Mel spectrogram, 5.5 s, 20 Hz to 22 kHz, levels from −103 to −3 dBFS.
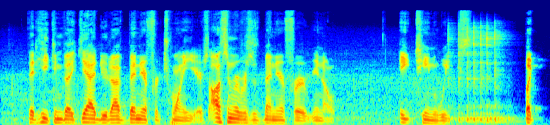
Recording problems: traffic noise; noticeable; throughout; 15 dB below the speech

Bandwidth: 15 kHz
